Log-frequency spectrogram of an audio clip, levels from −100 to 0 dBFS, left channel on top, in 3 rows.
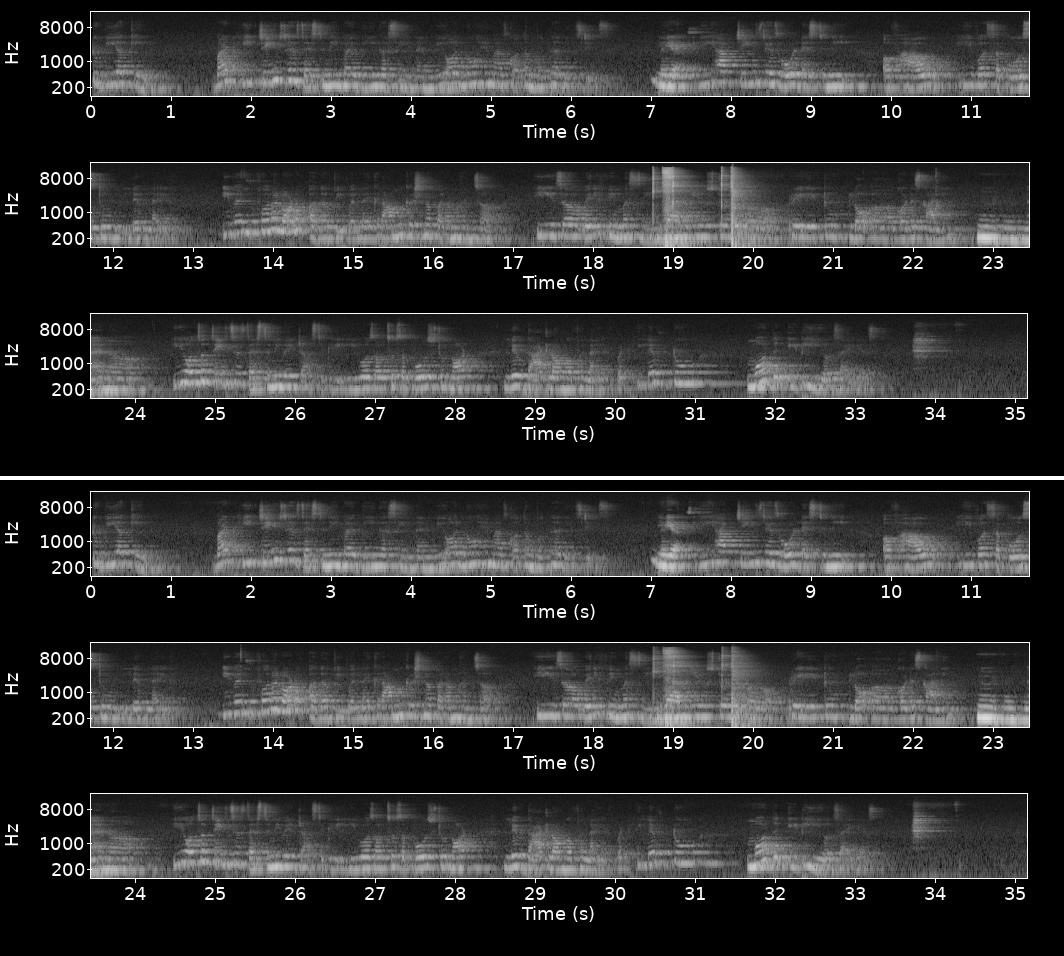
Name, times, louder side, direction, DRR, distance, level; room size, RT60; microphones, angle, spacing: voice 1, 0.0-0.7 1.5-6.4 7.1-9.4 9.9-12.8 13.4-16.7 17.2-22.5 23.4-24.0 24.4-28.1 28.4-31.0 31.6-33.2, equal, ahead, -1 dB, 1.1 m, -39 dB
voice 2, 7.0-7.4 18.9-19.1 22.8-23.6 33.7-33.9, right 4 dB, 35° right, 5 dB, 0.3 m, -29 dB
sound 1, 18.7-28.7, left 7 dB, 50° left, 0.5 m, -37 dB
8.0 x 7.8 x 3.4 m, 1.1 s
head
